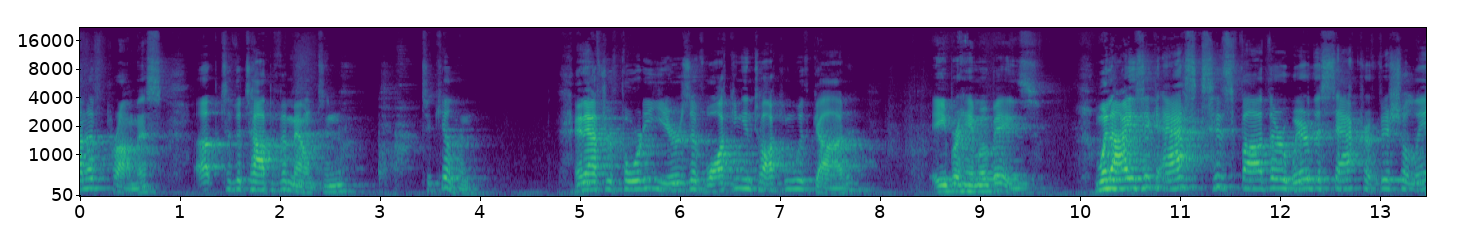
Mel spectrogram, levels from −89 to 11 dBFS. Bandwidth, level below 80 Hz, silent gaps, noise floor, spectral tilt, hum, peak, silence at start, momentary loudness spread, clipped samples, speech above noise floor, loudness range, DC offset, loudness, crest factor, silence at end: over 20 kHz; -62 dBFS; none; -57 dBFS; -4 dB/octave; none; 0 dBFS; 0 s; 15 LU; under 0.1%; 34 dB; 6 LU; under 0.1%; -22 LUFS; 22 dB; 0 s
